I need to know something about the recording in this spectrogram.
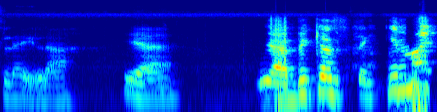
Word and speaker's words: Layla: In my country, pronounced. Maybe in English it's Layla, possibly. Is it L-A? L-A-I-L-A. Probably Layla. Yeah, I would think it's Layla.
